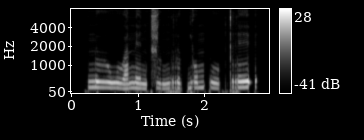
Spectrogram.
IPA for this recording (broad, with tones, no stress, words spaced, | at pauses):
nɯː˧wu˩˦a̯ ne˨˩nt͡ɕɯ˩˦ŋrɯ˨˩k̚jo˦˥m puː˨˩k̚tre˦˥ʔ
